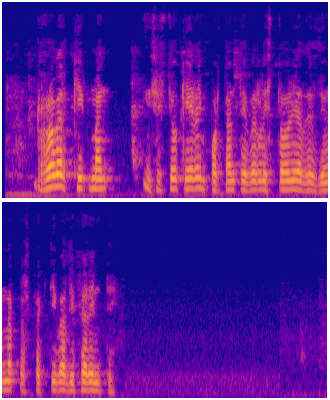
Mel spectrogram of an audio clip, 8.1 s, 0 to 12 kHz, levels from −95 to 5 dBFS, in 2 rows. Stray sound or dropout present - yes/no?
no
